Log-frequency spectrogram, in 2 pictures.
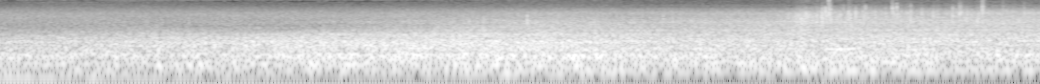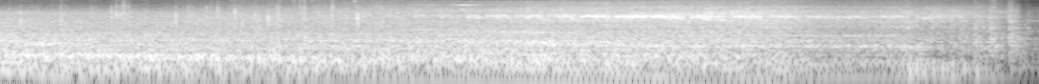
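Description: A car rolling slowly in over a gravel drive and pulling up: steady engine and tyre noise, fading away near the end.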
